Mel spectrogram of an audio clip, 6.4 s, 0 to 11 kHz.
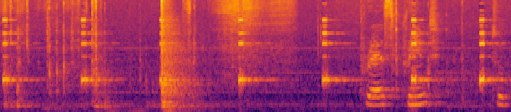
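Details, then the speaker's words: BIOBASE DM7000 defibrillator monitor with ECG cable connected, showing a no-paper alert; repeated steady beeps about every second, with printer and handling noises while paper is loaded. "if the printer is because there's no paper so it shows no paper and then now we put the paper in the device"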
